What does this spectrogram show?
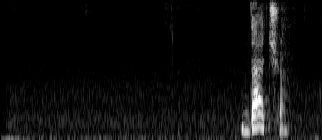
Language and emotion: Russian, neutral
